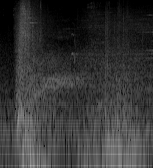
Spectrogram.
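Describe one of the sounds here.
A magical whoosh rings out and fades with a shimmer.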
